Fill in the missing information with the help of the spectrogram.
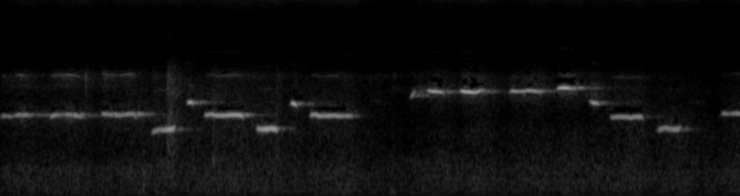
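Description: A person whistling a tune: a string of short held notes that step up and down in pitch, sitting higher for a stretch in the middle.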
